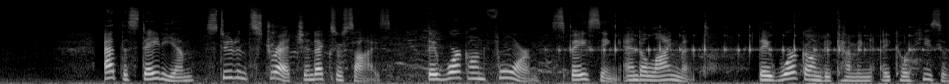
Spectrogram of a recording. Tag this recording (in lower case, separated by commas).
speech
